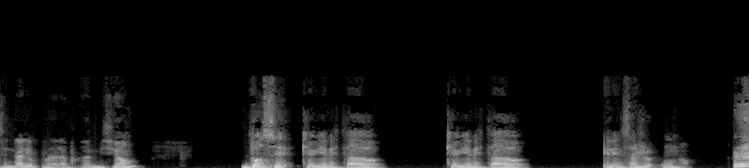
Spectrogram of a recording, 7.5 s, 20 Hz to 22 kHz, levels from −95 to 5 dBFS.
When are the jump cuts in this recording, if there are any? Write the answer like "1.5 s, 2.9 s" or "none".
4.4 s

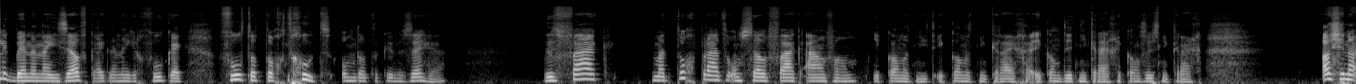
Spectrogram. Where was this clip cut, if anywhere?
2.9 s

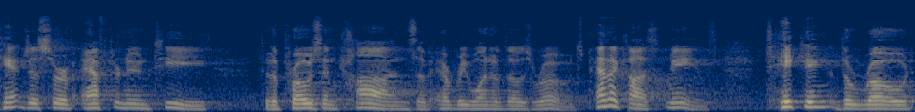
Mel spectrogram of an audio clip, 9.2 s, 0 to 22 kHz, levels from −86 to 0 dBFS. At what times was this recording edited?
none

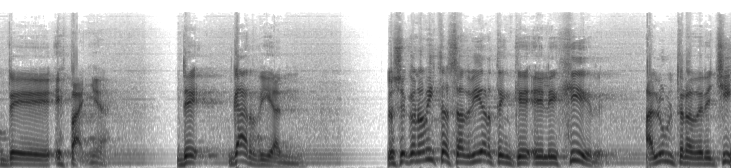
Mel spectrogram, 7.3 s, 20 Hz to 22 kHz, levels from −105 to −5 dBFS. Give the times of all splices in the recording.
none

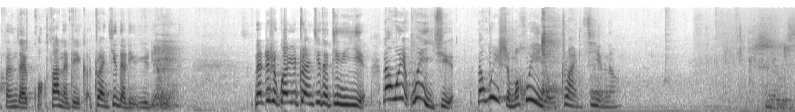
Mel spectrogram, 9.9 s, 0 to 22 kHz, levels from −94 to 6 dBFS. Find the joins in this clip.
none

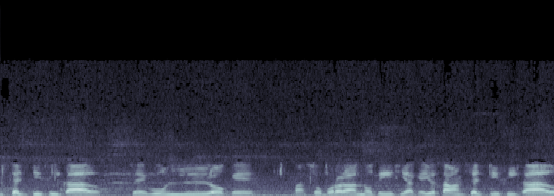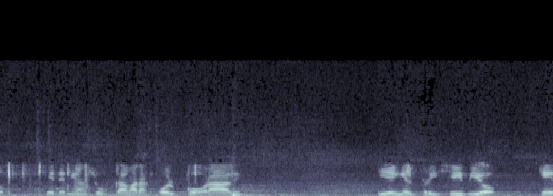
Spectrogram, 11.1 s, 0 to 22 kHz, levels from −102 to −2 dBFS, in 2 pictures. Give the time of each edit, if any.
none

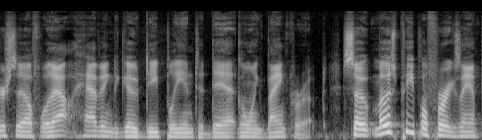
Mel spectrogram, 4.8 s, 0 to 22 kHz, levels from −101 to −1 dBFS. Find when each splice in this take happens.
2.4 s, 3.4 s

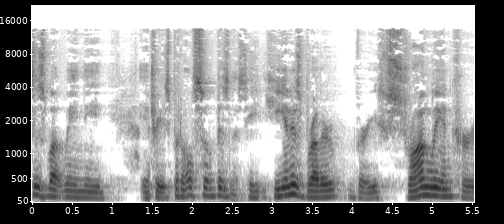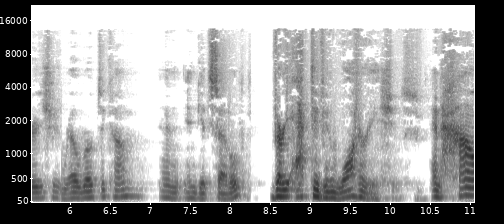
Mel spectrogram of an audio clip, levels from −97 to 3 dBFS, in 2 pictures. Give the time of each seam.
1.5 s, 5.9 s, 8.3 s

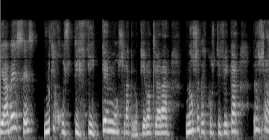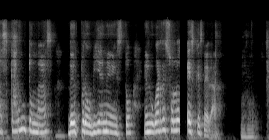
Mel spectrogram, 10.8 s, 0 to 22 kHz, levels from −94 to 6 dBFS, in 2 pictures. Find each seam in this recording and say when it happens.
1.0 s, 2.6 s, 4.0 s, 5.3 s, 5.9 s, 6.9 s, 9.0 s, 9.5 s

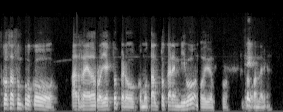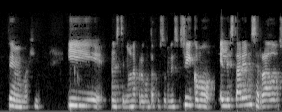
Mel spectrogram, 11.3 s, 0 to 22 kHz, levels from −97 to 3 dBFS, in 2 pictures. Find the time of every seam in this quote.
1.9 s, 3.9 s, 4.3 s, 7.9 s, 9.0 s, 9.9 s

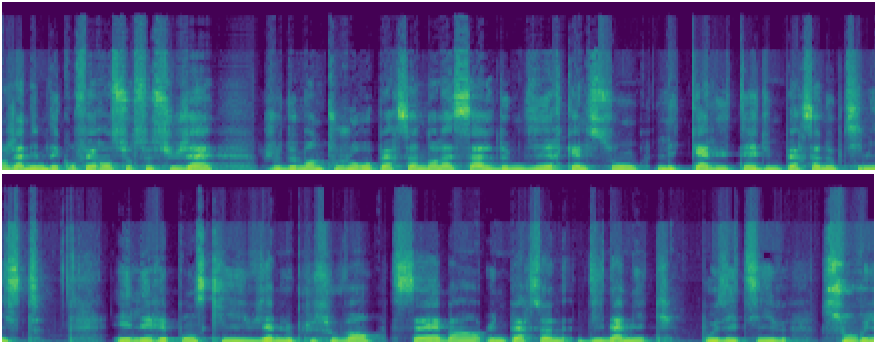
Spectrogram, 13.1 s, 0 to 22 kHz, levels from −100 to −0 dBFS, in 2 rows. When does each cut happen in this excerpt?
4.8 s, 9.4 s

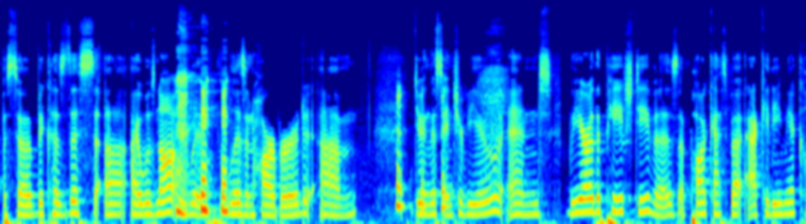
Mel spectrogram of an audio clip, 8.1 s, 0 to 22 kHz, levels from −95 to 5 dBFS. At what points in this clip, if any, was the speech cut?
5.6 s

